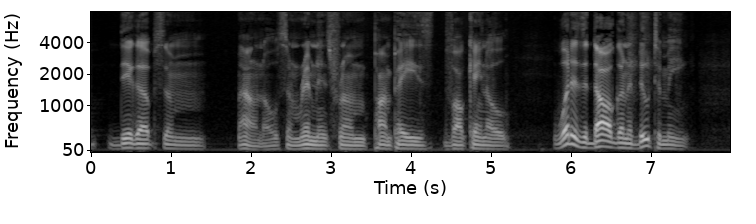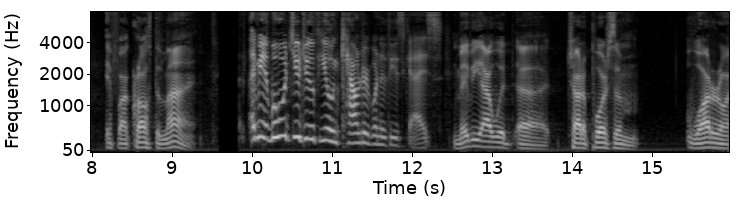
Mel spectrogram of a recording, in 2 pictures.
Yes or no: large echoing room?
no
